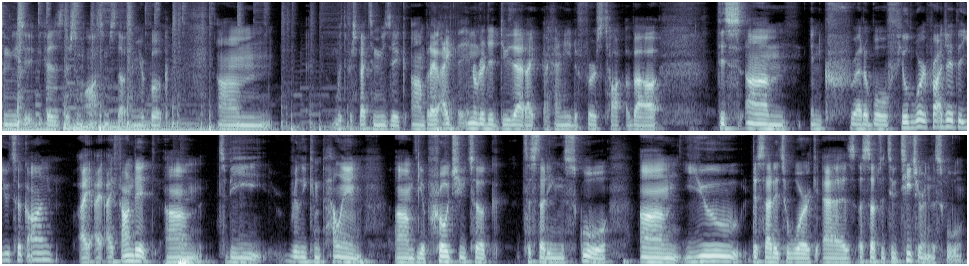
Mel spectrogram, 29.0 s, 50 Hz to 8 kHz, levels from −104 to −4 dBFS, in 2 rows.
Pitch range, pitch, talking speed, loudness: 95-115 Hz, 105 Hz, 145 wpm, -24 LUFS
